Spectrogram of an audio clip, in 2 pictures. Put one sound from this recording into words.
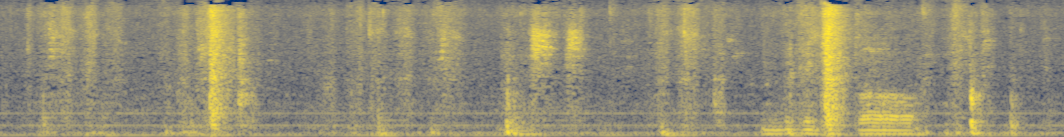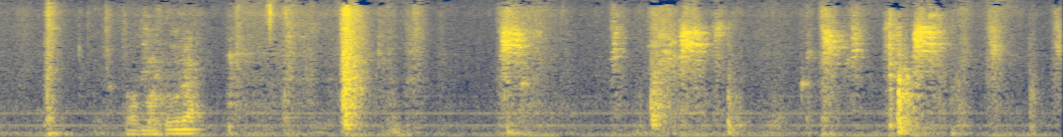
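A knife taps on a cutting board.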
